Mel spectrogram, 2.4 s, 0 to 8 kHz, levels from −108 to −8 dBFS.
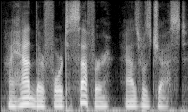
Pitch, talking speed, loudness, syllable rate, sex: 105 Hz, 205 wpm, -23 LUFS, 5.9 syllables/s, male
